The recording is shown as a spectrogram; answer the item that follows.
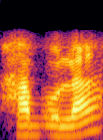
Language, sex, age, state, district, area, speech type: Marathi, other, 18-30, Maharashtra, Buldhana, rural, conversation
